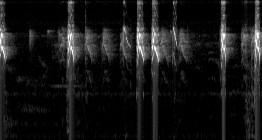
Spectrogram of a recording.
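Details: Kolibri kelapa, the plain-throated sunbird, giving scattered high, sharp chirps, some in quick pairs, amid soft twittering; the recording is meant to stir reluctant caged birds into song.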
